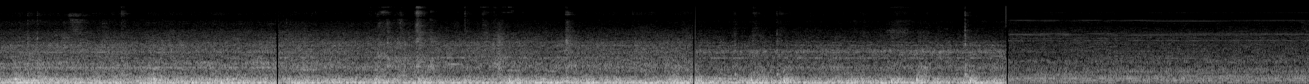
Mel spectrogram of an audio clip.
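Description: Inside a moving passenger train: a steady low rumble of the wheels on the rails, with occasional clicks. About ten seconds in it cuts off abruptly to the much quieter steady hum of a train standing at a platform.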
